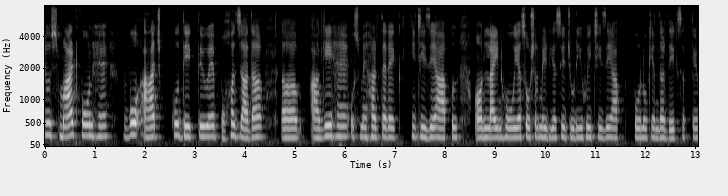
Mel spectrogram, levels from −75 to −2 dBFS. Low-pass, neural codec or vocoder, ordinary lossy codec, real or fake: none; codec, 16 kHz, 16 kbps, FreqCodec, larger model; none; fake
